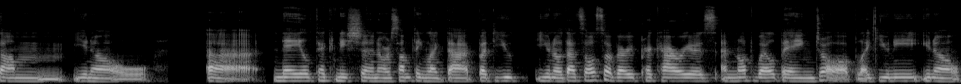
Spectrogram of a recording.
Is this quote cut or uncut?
uncut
